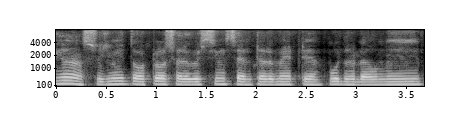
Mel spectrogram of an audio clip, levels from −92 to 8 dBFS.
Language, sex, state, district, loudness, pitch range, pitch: Hindi, male, Bihar, Katihar, -13 LUFS, 140-150 Hz, 145 Hz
